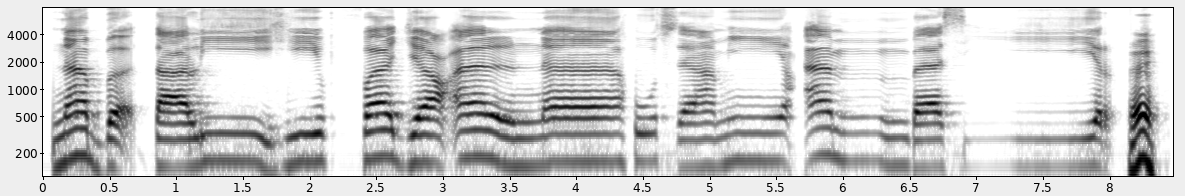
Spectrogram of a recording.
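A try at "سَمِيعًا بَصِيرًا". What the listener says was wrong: Bukan basir, ada alifnya. Basira ya.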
